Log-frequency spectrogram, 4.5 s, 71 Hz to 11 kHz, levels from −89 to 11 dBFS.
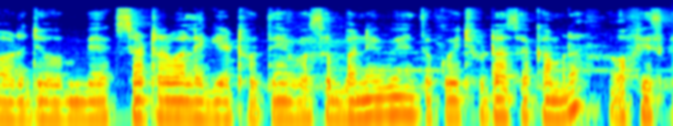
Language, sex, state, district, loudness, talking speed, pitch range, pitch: Hindi, male, Bihar, West Champaran, -17 LUFS, 240 wpm, 95-105 Hz, 100 Hz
